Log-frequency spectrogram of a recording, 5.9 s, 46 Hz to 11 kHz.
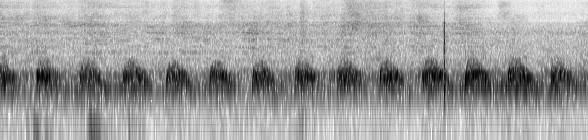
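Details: Home Doppler on a pregnant mother, baby girl: rapid, even whooshing fetal heartbeat about 135 a minute, normal fetal heart rate.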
